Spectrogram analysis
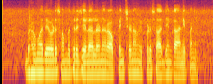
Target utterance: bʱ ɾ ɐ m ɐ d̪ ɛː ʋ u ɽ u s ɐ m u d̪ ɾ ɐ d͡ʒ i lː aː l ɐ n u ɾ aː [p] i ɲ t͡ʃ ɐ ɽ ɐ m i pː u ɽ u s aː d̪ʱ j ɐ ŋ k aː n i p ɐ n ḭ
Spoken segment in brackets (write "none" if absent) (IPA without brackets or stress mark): p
